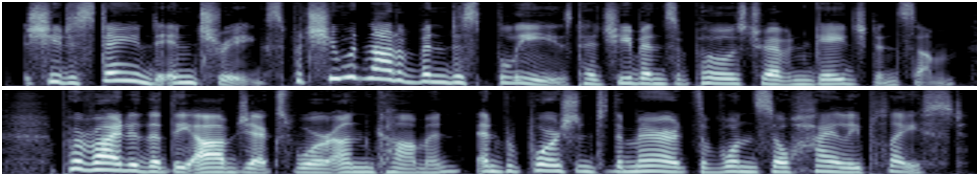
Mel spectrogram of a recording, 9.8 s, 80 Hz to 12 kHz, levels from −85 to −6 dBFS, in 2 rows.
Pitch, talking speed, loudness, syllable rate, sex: 205 Hz, 215 wpm, -21 LUFS, 6.4 syllables/s, female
